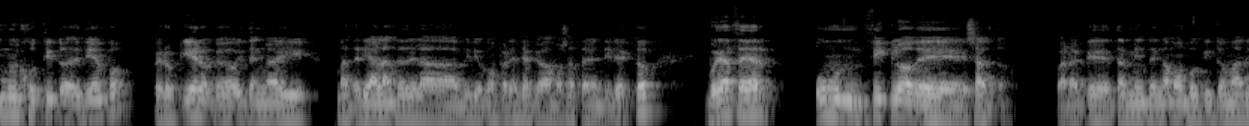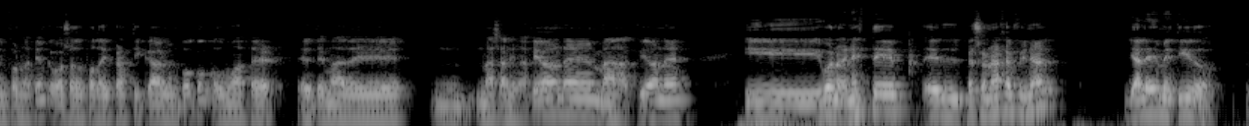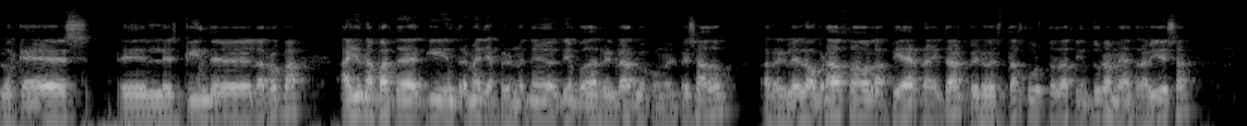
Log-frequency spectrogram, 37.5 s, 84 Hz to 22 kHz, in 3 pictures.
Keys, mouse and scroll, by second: 26.1-26.5 drag, 26.5 middle click, 26.9 space, 29.8 middle click.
